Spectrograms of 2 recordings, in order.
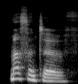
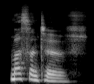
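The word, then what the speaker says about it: mustn't've: I mustn't have gone with you. Here's how you pronounce it. You drop the H in have and reduce the vowel to the schwa, just like you did before.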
